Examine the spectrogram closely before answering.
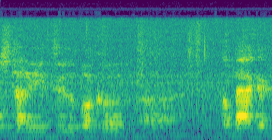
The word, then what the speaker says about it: Habakkuk: I taught a Bible study through the book of Habakkuk, or properly pronounced Habakkuk, on Tuesday nights.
